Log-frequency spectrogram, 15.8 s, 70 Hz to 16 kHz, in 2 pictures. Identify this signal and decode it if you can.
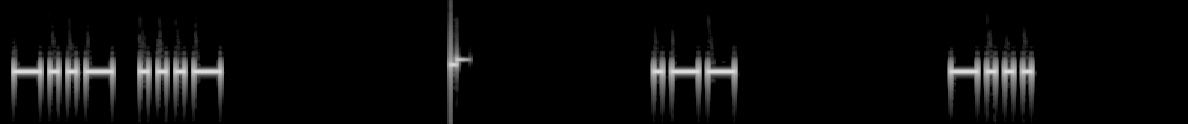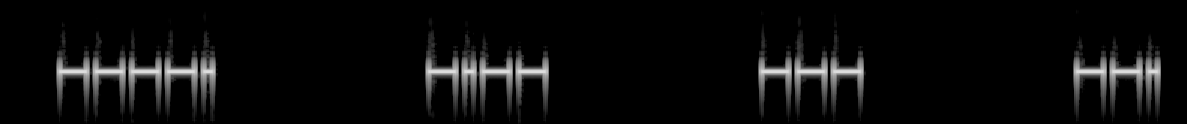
Morse code, heard as a keyed tone, about 20 wpm, spaced as for 6 wpm, 700 Hz. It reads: XV WB9YOG
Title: USA Call Signs - 6 Characters - 8x Character Spacing - 20wpm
